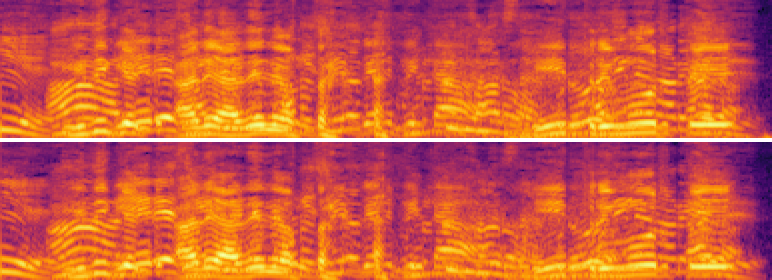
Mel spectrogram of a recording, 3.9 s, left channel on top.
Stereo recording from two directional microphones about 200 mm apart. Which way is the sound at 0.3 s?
30° left (ahead or behind).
